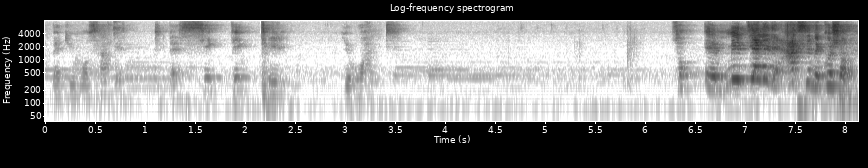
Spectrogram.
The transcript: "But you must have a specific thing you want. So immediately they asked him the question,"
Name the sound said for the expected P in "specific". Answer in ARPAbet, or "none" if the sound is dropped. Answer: none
